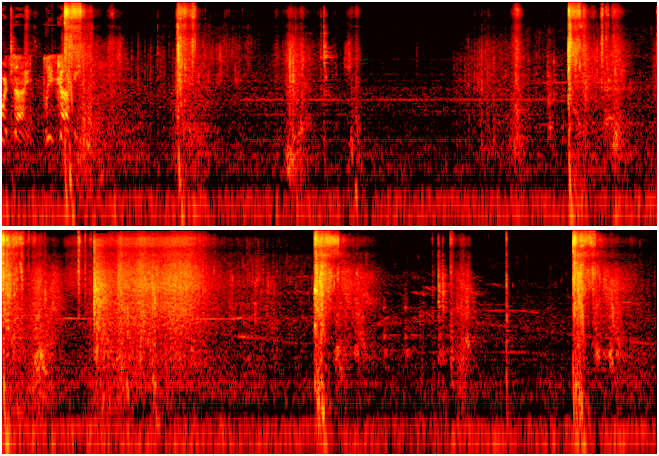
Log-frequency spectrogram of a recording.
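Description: Heavy thuds of landings sound now and then.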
